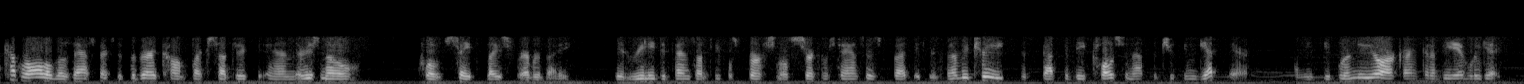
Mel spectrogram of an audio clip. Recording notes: Called.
